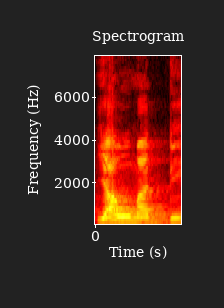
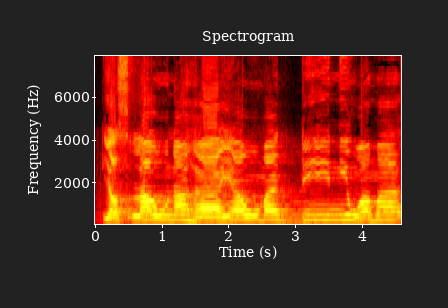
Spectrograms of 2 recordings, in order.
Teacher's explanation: Apabila waqaf maka berhenti pada ayat 15, kemudian nun disukunkan.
